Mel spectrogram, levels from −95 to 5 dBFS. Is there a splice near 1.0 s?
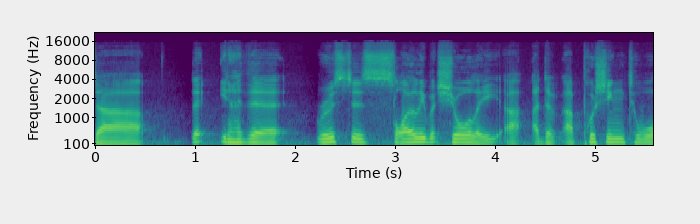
yes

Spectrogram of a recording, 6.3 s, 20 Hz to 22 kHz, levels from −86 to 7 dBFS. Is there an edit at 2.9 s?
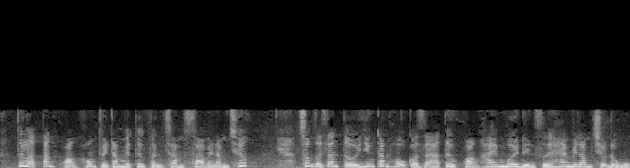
yes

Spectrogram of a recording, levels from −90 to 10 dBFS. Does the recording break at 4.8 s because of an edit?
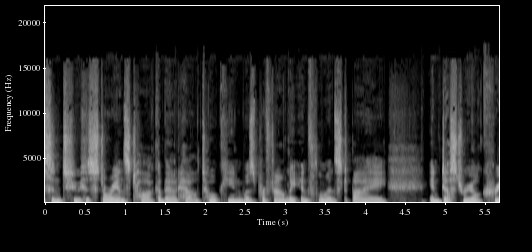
yes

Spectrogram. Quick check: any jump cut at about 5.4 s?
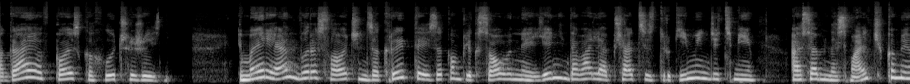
no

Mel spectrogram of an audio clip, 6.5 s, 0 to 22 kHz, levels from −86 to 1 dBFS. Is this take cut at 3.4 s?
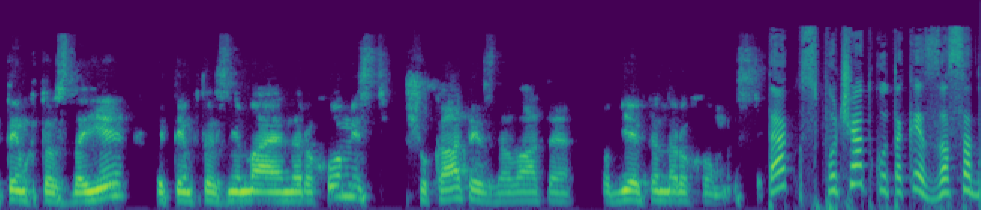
no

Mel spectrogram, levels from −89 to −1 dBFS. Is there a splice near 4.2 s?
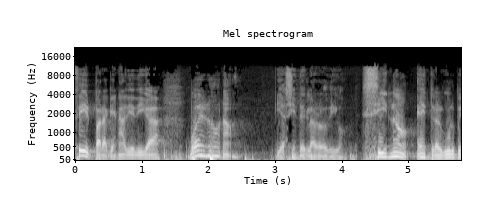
yes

